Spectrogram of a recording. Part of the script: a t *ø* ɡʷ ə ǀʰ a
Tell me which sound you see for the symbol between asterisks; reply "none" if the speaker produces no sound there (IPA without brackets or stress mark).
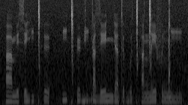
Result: ə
